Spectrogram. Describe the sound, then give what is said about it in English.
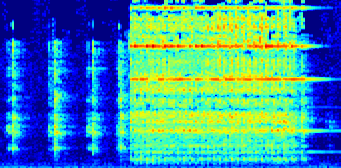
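A timer sound effect: four quick ticks, then a bright, loud electronic ring with shimmering high tones that lasts about a second before cutting off. No one speaks. “All of this is going to be cut out for the timer drop.”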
